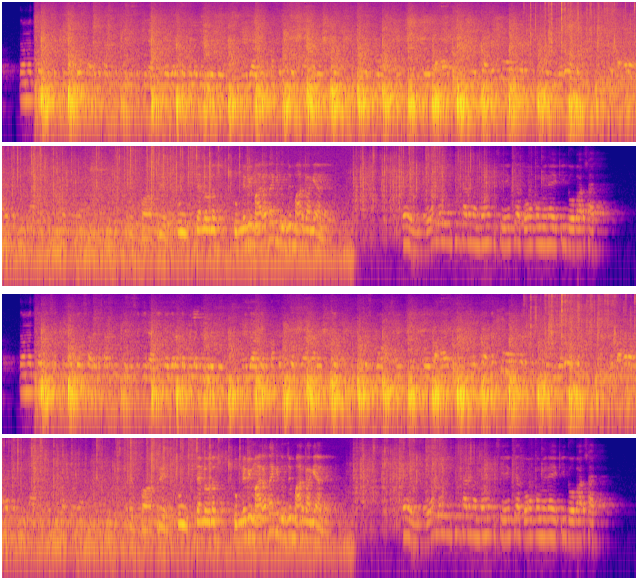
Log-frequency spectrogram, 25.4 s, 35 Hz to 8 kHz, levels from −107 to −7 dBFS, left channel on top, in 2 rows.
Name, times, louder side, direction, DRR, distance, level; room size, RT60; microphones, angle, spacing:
voice 1, 0.4-4.5 4.8-6.8 7.1-8.1 8.4-14.3 20.7-24.5, right 1 dB, 20° right, 6 dB, 3.0 m, -33 dB
sound 1, 0.6-19.7, left 2 dB, 60° left, 1.0 m, -26 dB
sound 2, 9.7-18.9 19.3-23.5, left 2 dB, 15° left, 4.2 m, -36 dB
voice 2, 15.1-17.0 17.3-19.2, right 1 dB, 35° right, 3 dB, 4.0 m, -26 dB
26.5 x 24.5 x 8.3 m, 0.81 s
head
